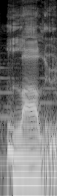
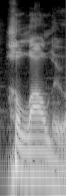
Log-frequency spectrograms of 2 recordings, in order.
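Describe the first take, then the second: First: The word begins without any H sound. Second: The word begins with a pronounced H sound. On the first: The speaker calls it right. "the H is, I guess, presumably mostly silent" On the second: The speaker calls it wrong. "I always thought it was halalu. ... I think you enunciated the H"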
